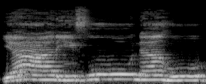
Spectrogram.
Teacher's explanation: Fa dan wa, huruf fa dengan huruf waw. Sebelum huruf wa ada huruf fa yang berbaris di hadapan, maka otomatik dia jadi mad asli, baca panjang dua harakat.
